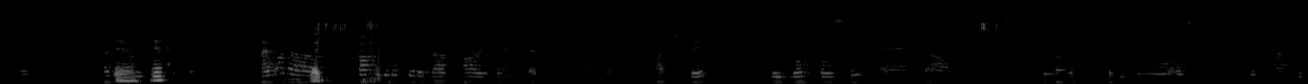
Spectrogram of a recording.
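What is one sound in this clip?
A young woman speaks softly over an online call.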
